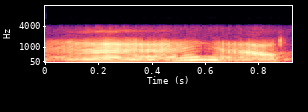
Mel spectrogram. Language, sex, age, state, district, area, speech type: Hindi, male, 45-60, Uttar Pradesh, Mau, rural, conversation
